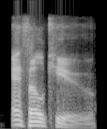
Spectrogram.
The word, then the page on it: FLQ: British English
